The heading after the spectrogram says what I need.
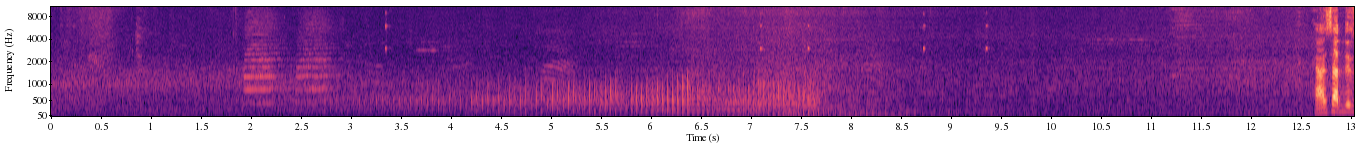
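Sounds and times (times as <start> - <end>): scooter engine running: 2.6 - 10.0.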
